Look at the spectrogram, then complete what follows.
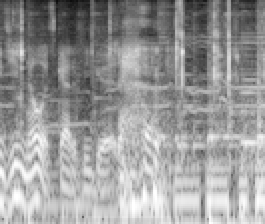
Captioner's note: both laugh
